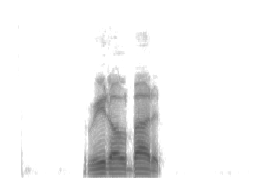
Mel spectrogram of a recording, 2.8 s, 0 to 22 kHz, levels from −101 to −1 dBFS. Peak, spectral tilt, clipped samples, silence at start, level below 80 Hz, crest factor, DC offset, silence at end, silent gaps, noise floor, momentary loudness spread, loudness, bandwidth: -22 dBFS; -7.5 dB/octave; under 0.1%; 0.85 s; -84 dBFS; 20 dB; under 0.1%; 1.2 s; none; under -90 dBFS; 9 LU; -39 LUFS; 10.5 kHz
